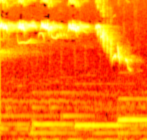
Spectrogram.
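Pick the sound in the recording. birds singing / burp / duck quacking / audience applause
birds singing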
